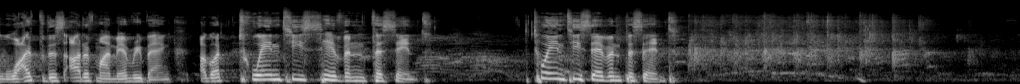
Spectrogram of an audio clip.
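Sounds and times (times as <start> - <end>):
speech: 0.0 - 4.4, 5.3 - 7.0
laughter: 3.4 - 10.1
crowd clapping: 6.0 - 10.1.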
